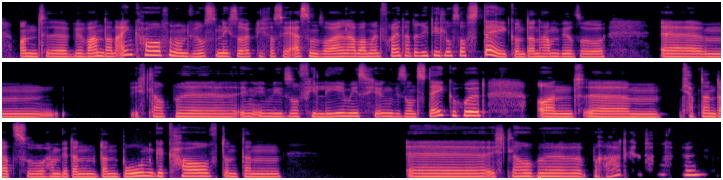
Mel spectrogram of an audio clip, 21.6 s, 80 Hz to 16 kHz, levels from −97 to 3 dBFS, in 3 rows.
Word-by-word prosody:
und, 190 0 0
äh, 190 -1 0
wir 195 -1 -1
waren 200 +3 +5
dann 195 -2 0
einkaufen 270 -3 +3
und 205 -3 +2
wir 185 - -3
wussten 205 +1 -2
nicht 200 -2 +1
so 190 - 0
wirklich, 195 0 -6
was 195 - -3
wir 180 - -2
essen 195 0 +1
sollen, 180 +2 +1
aber 195 -1 +3
mein 195 +1 0
Freund 230 +1 -1
hatte 230 0 -2
richtig 240 +1 -1
Lust 245 0 -2
auf 250 0 0
Steak 245 - +3
und 175 +1 -2
dann 185 +1 0
haben 190 0 -1
wir 185 -1 0
so, 175 0 -2 0.6
ähm, 175 - -1 0.7
ich - - -11
glaube, 195 0 -4
äh, 185 -1 -1
irgen 195 -1 -1
irgendwie 195 -1 -1
so 195 0 -2
Filetmäßig 205 +2 0
irgendwie 200 0 -1
so 185 -1 -3
'n 180 - -4
Steak 210 +8 +1
geholt 250 -1 +5 0.5
und, 180 -1 +1
ähm, 175 -1 0 0.2
ich - - -8
habe 190 - -8
dann 195 -1 +1
dazu 180 -1 -2
haben 185 -1 -1
wir 180 - -2
dann 175 0 -1
dann 180 +1 -1
Bohnen 215 +5 +4
gekauft 210 0 +1
und 185 0 -4
dann 180 0 -1 1.3
äh, 195 0 +1
ich 195 - -6
glaube 200 -1 +1
Bratkartoffeln. 295 +2 -6
190 Hz, 165 wpm, -23 LUFS, 180-205 Hz, 1.3 s, waren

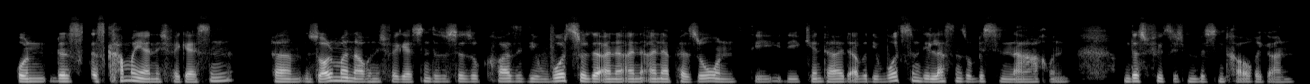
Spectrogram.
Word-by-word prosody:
und 140 0 +3
das 140 -1 +2
das 145 - +1
kann 165 - +1
man 180 -1 +3
ja 130 -3 +5
nicht 125 0 -6
vergessen, 135 +9 -2 0.4
ähm, 130 -2 +1
soll 130 - +6
man 165 -4 +4
auch 125 0 +1
nicht 130 -1 -8
vergessen. 130 +3 -2
Das 135 -1 -7
ist 135 0 -2
ja 140 - -1
so 135 0 -4
quasi 140 +1 -1
die 135 0 -5 0.2
Wurzel 155 -2 +5
der 135 - +7
einer 125 0 +3
einer 130 0 -1
einer 130 -1 +2
Person, 125 0 0 0.2
die 125 +4 -11
die 125 -2 -9
Kindheit, 130 -1 -1
aber 135 +2 -1
die 125 0 -9
Wurzeln, 170 0 0
die 135 - -2
lassen 140 +3 +1
so 135 -1 -5
bisschen 130 -1 -6
nach 120 +1 -4
und 60 0 -13 0.5
und 140 - -6
das 145 -1 +5
fühlt 145 -3 -6
sich 130 -1 -11
'n 130 -1 -7
bisschen 130 0 -6
traurig 65 - -4
an. 115 +2 -8
130 Hz, 210 wpm, -26 LUFS, 125-140 Hz, 0.5 s, der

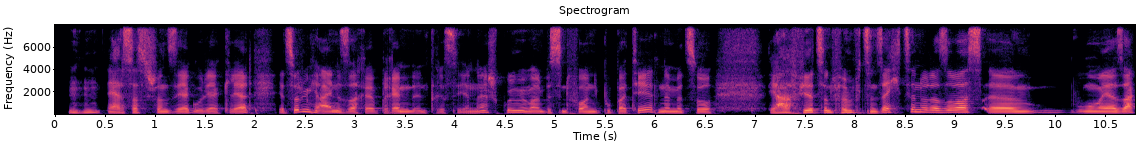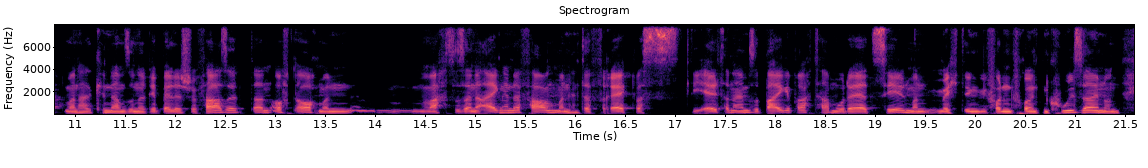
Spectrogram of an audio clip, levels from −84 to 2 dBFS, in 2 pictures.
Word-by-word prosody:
Mhm. 135 +2 -5
Ja, 115 -2 0
das 110 0 +3
hast 125 - -2
du - - 0
schon 115 -2 -2
sehr 110 +3 -1
gut 110 -6 -8
erklärt. 90 - -1 0.2
Jetzt - - +2
würde 190 +4 +4
mich 190 -7 -2
eine 140 +1 +2
Sache 105 -2 -2
brennend 110 +1 -1
interessieren, 105 0 -7
ne? 150 +4 -3
Spulen 155 -1 -2
wir 150 - +2
mal 120 -3 -1
'n 115 - -4
bisschen 130 0 +2
vor 125 +1 -2
in 120 - -1
die 120 - -3
Pubertät, 145 - -3
ne, 135 -1 +1
mit 125 -1 -1
so, 115 -1 0 0.6
ja, 135 0 +4
14, 150 +1 +5
15, 150 -2 +1
16, 165 +7 +1
oder 185 -2 +4
sowas, 185 +2 +5
ähm, 140 +4 +3
wo 135 -2 -12
man 135 -1 +3
ja 130 - +6
sagt, 130 0 +2
man 130 0 -2
hat 125 -1 -6
Kinder 140 -2 -1
haben 130 - 0
so 125 - -5
'ne 120 -1 -2
rebellische 120 -1 -3
Phase, 160 - 0
dann 145 +2 -3
oft 140 0 -5
auch. 145 +1 0
Man 125 -2 -2
m-m 300 -2 -12 0.4
m 120 - -13
macht 125 +1 -3
so - - -9
seine 115 -2 -1
eigenen 170 +2 0
Erfahrungen. 150 +1 -1
Man 130 -3 -1
hinterfragt, 130 - -2
was - - +2
die - - -9
Eltern 485 - -1
einem 145 0 -1
so 140 -2 -7
beigebracht 155 +3 -3
haben 140 0 -4
oder 125 -2 -1
erzählen. 130 +7 +2
Man 120 -3 -1
möchte 120 +2 -4
irgendwie 125 -2 0
vor 120 - -1
den 115 -1 +2
Freunden 120 +1 -2
cool 150 +2 +3
sein 155 -3 +3
und 125 +2 -3
135 Hz, 220 wpm, -24 LUFS, 120-155 Hz, 0.6 s, ja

